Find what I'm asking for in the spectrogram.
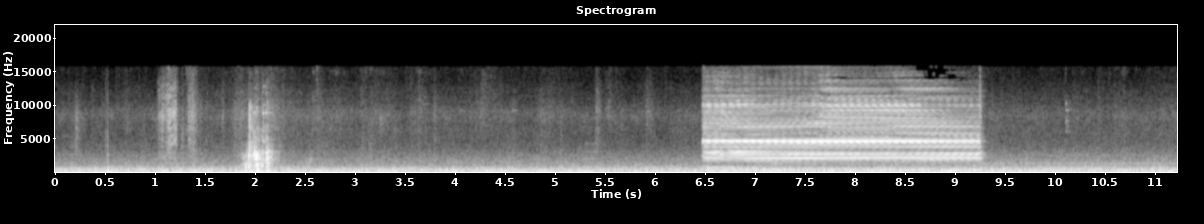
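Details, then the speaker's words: Bain-marie refrigeration compressor gives a harsh electrical buzz for about three seconds, then stops without starting; a previously fitted 3-in-1 start capacitor/relay suspected failed and is to be replaced. "all right so you hear that that's the compressor now that compress doesn't sound too healthy but we'll see exactly what's going on"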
